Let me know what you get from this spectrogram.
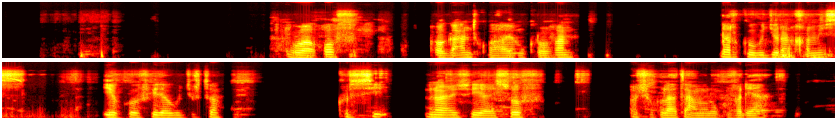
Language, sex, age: Somali, male, 18-24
